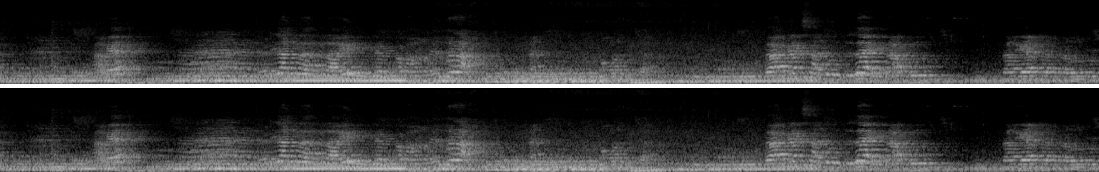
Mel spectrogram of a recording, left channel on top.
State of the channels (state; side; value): identical; both; correlation 1.00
